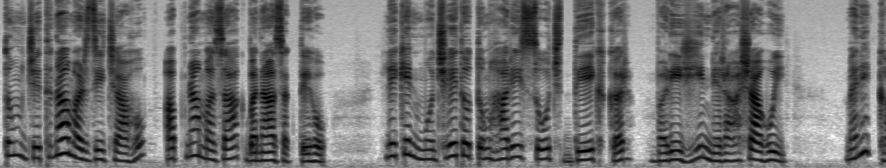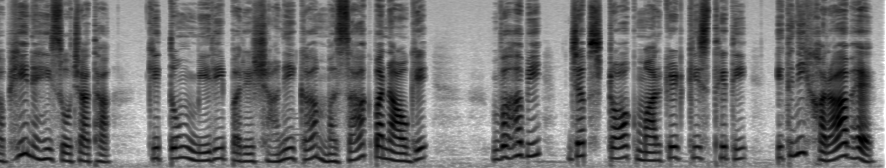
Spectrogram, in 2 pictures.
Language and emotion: Hindi, disgusted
